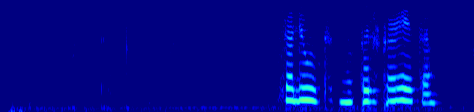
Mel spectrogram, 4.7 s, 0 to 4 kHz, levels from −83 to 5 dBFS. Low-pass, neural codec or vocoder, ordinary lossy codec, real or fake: 3.6 kHz; codec, 16 kHz in and 24 kHz out, 1.1 kbps, FireRedTTS-2 codec; none; fake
